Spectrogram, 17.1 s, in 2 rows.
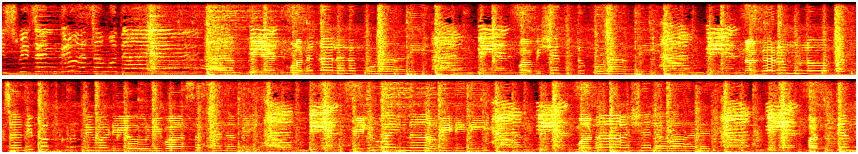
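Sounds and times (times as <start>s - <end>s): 
ambient music: 0.8s - 17.0s.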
